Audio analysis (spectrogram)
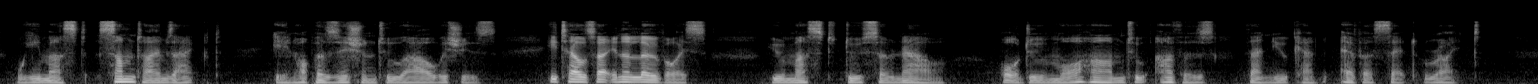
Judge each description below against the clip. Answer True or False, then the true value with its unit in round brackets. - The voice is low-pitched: True (85 Hz)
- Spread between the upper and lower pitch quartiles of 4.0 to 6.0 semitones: False (2.8 semitones)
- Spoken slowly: True (130 wpm)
